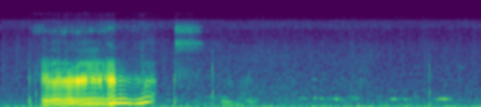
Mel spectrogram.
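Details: Pomeranian that snores all through daily sleep: a single loud, buzzing snore, then quiet breathing with faint squeaky noises; snoring.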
